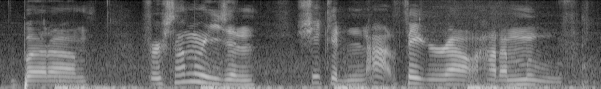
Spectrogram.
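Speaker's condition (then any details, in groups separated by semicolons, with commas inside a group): Cerebral palsy, mild; speech sometimes affected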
